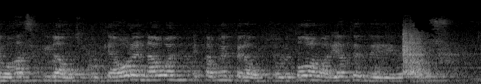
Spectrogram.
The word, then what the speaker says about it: náhuatl: Aquí lo escriben de esta manera porque esta H representaba un saltillo. Que si lo escribimos fonéticamente, utilizando el saltillo, y con W, perdón. Podemos pronunciar náhuatl.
